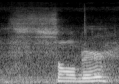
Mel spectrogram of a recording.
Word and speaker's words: solder: So, we're using the old solder for our viewers across the pond who pronounce the L in the word solder.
